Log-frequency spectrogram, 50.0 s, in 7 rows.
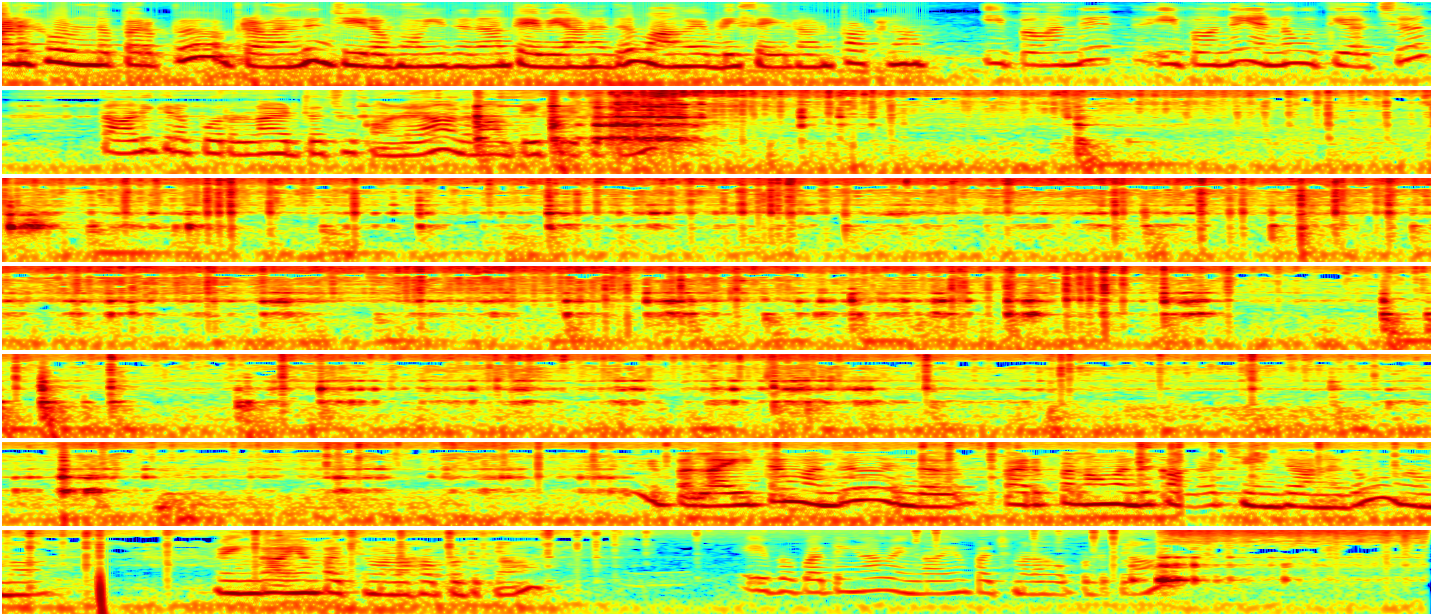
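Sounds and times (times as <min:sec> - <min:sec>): wooden spatula scraping pan: 0:07.3 - 0:11.3, 0:14.2 - 0:41.5
spices sizzling in hot oil: 0:07.3 - 0:50.0
oil popping and crackling: 0:09.0 - 0:46.6, 0:47.4 - 0:50.0.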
